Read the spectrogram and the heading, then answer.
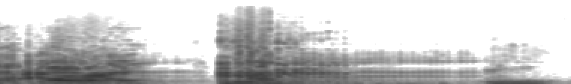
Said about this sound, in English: And as we were looking at the different animals, we came across the lion's cage. And as we walked up to the lion's cage, it started to roar.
